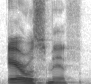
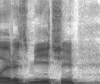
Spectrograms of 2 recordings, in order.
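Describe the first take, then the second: First: It is said with an English pronunciation. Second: It is said with a Brazilian Portuguese pronunciation. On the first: "como se pronuncia corretamente" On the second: "Eu falo Aerosmith"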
